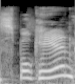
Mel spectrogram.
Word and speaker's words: Spokane: lest way you give a man props for pronouncing Spokane correct. 6:30 in the morning. Did he? I didn't even notice. Finds herself face to face with the int. You've never been to Spokane before.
